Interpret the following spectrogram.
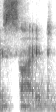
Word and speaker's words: SIDH: Some people say side, but I just say SIDH.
